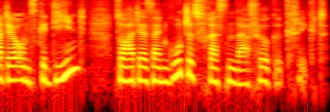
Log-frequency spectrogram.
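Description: A woman with an unremarkable speaking voice is heard on a very clean recording with a silent background and a dry, close sound with no echo. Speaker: fairy tale reader. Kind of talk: fairy tale reading aloud, scripted narration. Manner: storytelling, expressive, changing tone for characters.

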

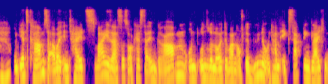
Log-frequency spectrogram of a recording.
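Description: A woman speaks in an ordinary speaking voice, fairly low in pitch. Her pace is moderate and her pitch variation ordinary. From southern Germany, Baden. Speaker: opera director and author. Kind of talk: casual interview.

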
